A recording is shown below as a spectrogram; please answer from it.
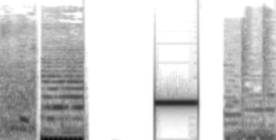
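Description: A brief loud burst of music cuts off into dead silence, then a short, steady electronic bleep on one tone sounds just over a second in, an edited-in beep between clips.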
